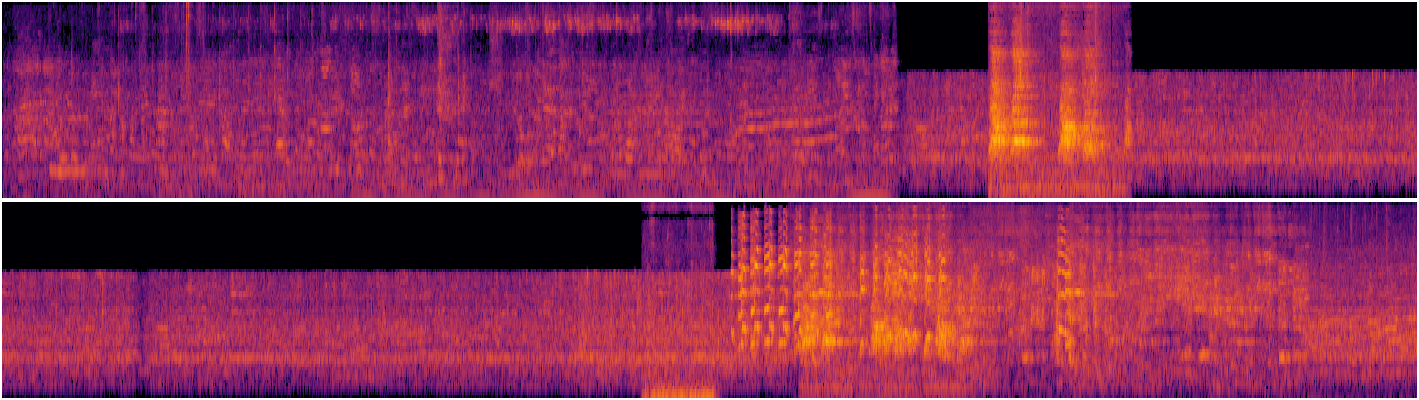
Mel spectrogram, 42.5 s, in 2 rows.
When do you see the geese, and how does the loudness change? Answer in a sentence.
You can hear the geese from 30.8 to 37.3 s, getting louder then quieter.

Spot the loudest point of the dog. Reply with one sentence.
The loudest moment of the dog is at 15 seconds.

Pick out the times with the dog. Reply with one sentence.
The dog can be heard from 14.8 to 16.9 s and from 33.1 to 35.9 s.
